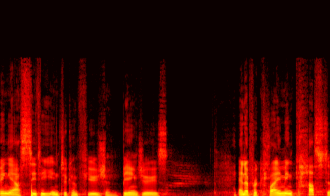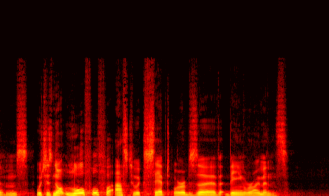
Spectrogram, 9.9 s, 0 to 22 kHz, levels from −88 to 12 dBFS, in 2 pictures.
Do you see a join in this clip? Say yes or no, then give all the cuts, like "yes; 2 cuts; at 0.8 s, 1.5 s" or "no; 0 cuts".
yes; 2 cuts; at 1.8 s, 5.4 s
